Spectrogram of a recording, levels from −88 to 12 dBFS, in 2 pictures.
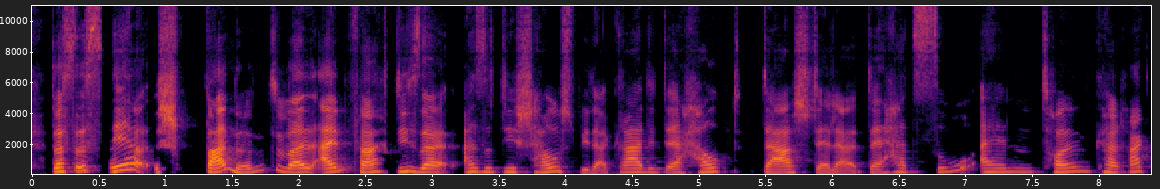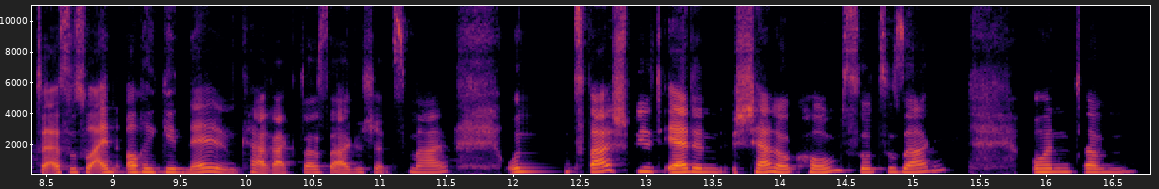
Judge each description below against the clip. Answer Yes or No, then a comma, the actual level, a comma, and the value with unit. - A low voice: No, high, 225 Hz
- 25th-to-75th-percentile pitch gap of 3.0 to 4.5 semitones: No, narrow, 2.4 semitones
